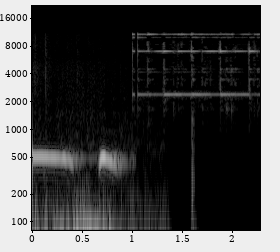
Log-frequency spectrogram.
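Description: A small bell tied to a pigeon's leg rings in a few quick, bright, high jingles, after a brief, soft, low coo.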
